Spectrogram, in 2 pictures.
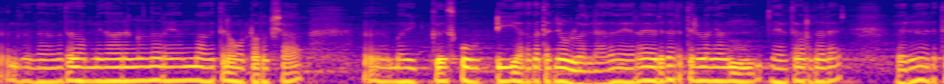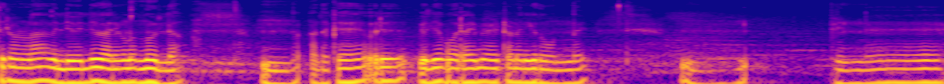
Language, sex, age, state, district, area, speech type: Malayalam, male, 18-30, Kerala, Idukki, rural, spontaneous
